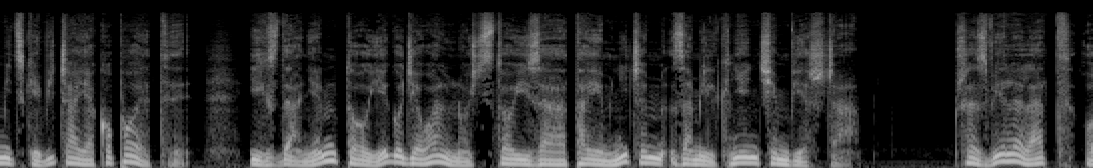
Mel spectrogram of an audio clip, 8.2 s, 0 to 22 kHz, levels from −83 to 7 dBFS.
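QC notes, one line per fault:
Nothing here stood out as a problem on this listen, so there's nothing to log for this one.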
